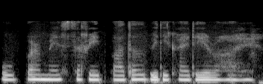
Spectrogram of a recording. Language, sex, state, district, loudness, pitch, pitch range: Hindi, female, Arunachal Pradesh, Papum Pare, -13 LUFS, 215 Hz, 215-220 Hz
